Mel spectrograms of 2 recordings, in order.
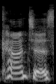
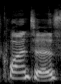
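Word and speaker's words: Qantas: I always want to pronounce it kis and it's not. It's quantis and sort of like Arabic doesn't have the like Arabic transliteration.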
